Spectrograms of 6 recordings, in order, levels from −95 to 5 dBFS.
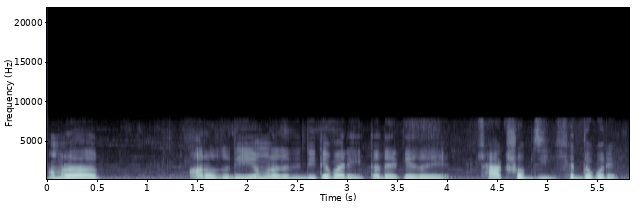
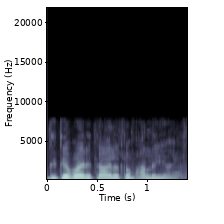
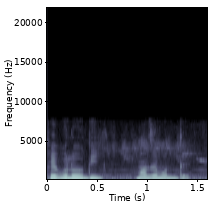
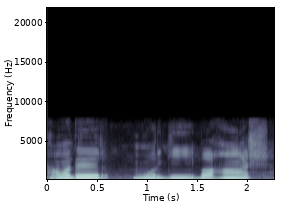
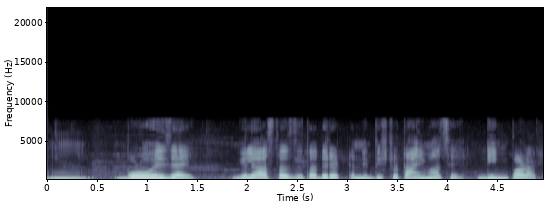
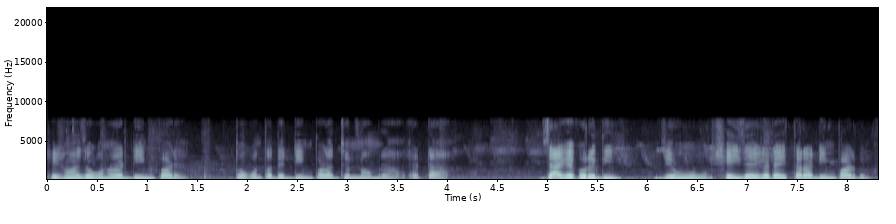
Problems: constant background noise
